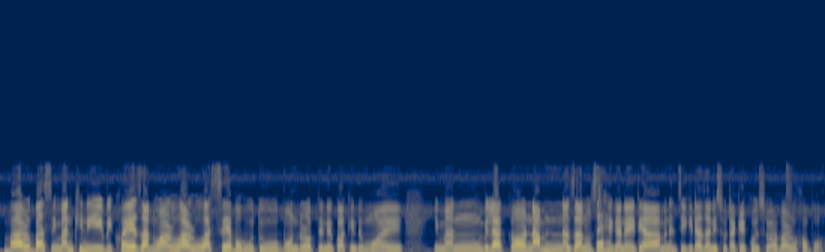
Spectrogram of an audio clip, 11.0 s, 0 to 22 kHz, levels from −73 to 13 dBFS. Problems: constant background noise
